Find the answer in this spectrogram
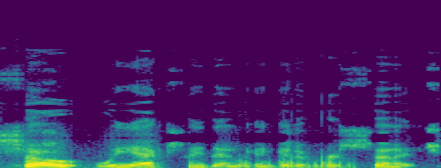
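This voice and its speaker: In an American accent, a man speaks at a moderate pace with a dark, mellow tone. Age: 70s. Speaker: biblical scholar and author. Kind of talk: interview. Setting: online radio interview.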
